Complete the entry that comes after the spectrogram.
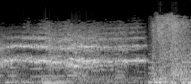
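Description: A vehicle skids into a collision: a loud, sustained tire screech runs for over a second, then breaks into a sudden noisy burst.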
